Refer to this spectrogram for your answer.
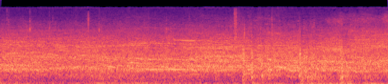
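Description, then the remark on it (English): A capacity arena crowd at a wrestling match roars steadily and continuously, a dense wall of cheering voices chanting USA behind Hacksaw Duggan as he tries to knock Yokozuna off his feet, at a constant loud level throughout, with scattered thumps and shouts rising out of the din. “Undaunted, Hacksaw, with the capacity crowd behind him, chanting USA, would try it again.”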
